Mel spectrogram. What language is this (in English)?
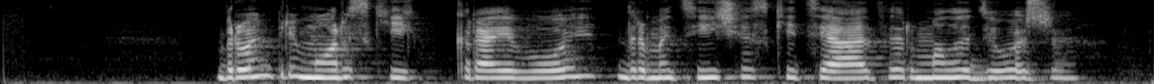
Russian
